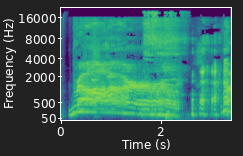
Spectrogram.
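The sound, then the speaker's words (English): A person's voice lets out a long, loud, drawn-out roaring growl imitating a dinosaur, strained and sustained for about two seconds, then trailing off into a few rough, breathy vocal bursts. “I'm doing my best dinosaur impression that I can.”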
